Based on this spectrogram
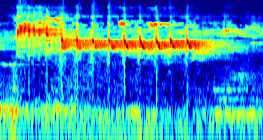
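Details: Kapas tembak in a long rough trill, a rapid buzzy rattle of repeated notes held steadily for about two seconds, with thin high whistles above and a faint low hum beneath.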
